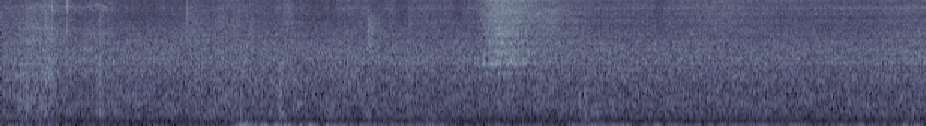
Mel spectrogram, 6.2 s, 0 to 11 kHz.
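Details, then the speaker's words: AMD RX 570/580 graphics card bought from a liquidation seller, running a 1080p benchmark at 28–30 fps: a constant airy whoosh with a few faint clicks as the fan runs hard and loud under load. "it is a quite loud of a card though um it's running the fan is pretty loud it's doing what 28 frames per second right now 30 frames per second"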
